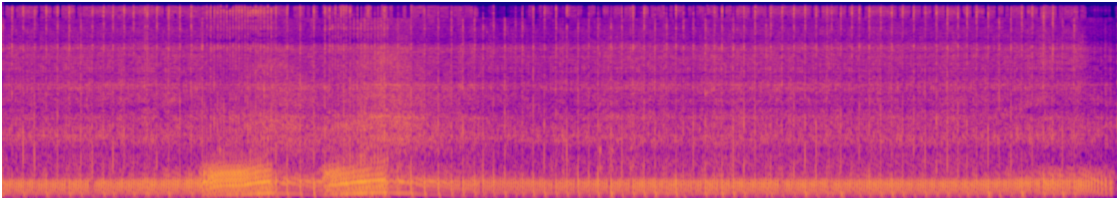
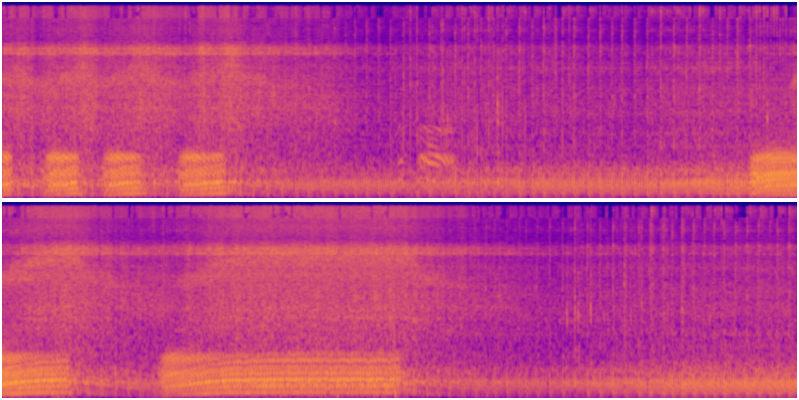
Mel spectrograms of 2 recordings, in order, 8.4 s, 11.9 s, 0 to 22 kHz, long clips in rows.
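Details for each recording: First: Echo SRM-210 trimmer after carburetor rebuild with Zama RB-188 kit, idle screw turned in half a turn while running: small two-stroke holds a steady even buzzing idle, no surging or stalling. Normal idle. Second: Echo SRM-210 two-stroke grass trimmer, first run after carburetor rebuild with Zama RB-188 kit: small engine barely ticking over, slow and uneven between throttle blips; idle speed set too low, idle screw needs turning up.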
